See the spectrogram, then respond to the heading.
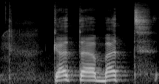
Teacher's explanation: তা এর পরে একটু বাতাস থাকবে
